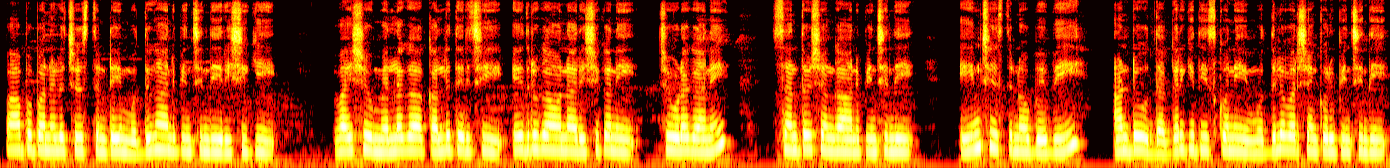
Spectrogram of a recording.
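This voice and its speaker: A woman narrates a romance story in a steady, even reading voice that stays fairly level. Her tone sits a little high yet soft and mellow, and the sound is close and dry. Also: moderate pace, dry recording. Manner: steady reading, voices every character herself.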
